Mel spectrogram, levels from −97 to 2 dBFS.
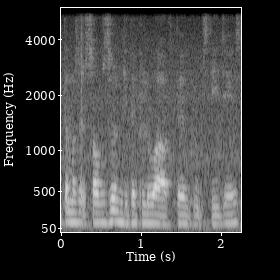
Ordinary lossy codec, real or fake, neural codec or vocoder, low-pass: none; real; none; 5.4 kHz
